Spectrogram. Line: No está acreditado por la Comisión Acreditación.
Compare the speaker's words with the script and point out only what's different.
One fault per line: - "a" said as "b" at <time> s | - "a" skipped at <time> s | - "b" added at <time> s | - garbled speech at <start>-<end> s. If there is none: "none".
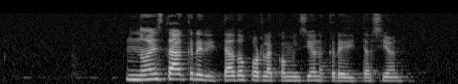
none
